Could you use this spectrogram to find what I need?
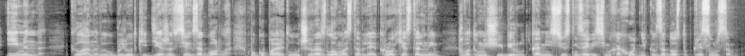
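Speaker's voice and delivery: heated rant. Acted. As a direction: rail against the clans. Heated rant about the clans.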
